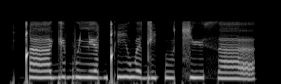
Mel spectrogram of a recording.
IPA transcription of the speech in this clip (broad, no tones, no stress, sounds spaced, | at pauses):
ǃ ɐː ɡʲ ɐ b u lʲ ɐ ǃʼ i w ə d i ʔ u t͡s y θ ɐː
